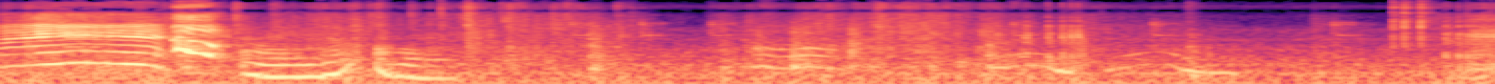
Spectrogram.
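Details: Newborn baby girl just after birth, as the father has cut the cord: a loud high-pitched cry fading into softer whimpers and fussing; a healthy newborn's cry.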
